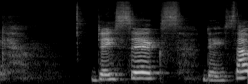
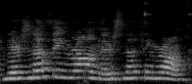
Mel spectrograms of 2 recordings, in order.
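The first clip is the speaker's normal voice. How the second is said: soft, higher-pitched mock reassurance; insistent denial; 4 semitones higher, 6 dB quieter than usual. Wife retells reassuring her husband, lightly insistent.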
